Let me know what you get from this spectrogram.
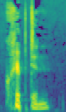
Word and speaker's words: Krypton: So he's wearing it on Krypton, or Krypton. – Krypton. – As he pronounces it. That's kind of been woven into, like, the mythology, right? – Yeah, and then that is now the current, like, reasoning for it. Yeah. It's not an S for Superman. It's the shield of the House of El. – Yeah. – Which is, when you said Krypton, You said that's the way he pronounces it.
